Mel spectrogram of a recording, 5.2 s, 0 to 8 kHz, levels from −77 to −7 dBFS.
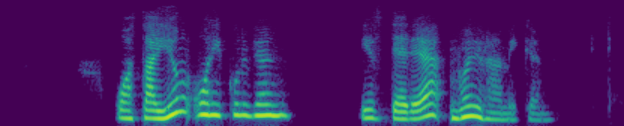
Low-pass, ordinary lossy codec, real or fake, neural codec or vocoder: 7.2 kHz; Opus, 16 kbps; fake; codec, 16 kHz, 0.5 kbps, X-Codec, HuBERT features, trained on LibriSpeech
